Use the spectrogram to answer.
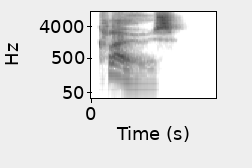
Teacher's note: The th sound usually disappears completely.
